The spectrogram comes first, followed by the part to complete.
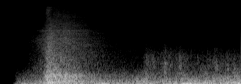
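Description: A whoosh sound effect from a TV title sting: it sweeps up out of silence, peaks about half a second in, and trails off into a low, steady rumble.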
